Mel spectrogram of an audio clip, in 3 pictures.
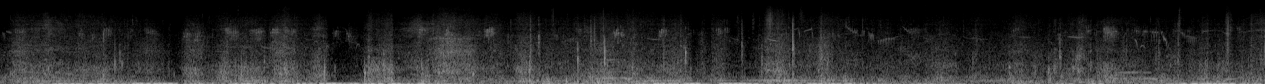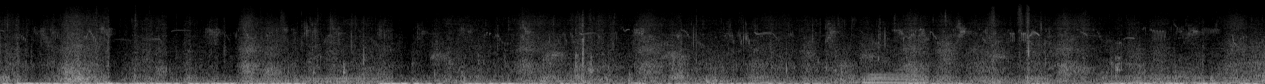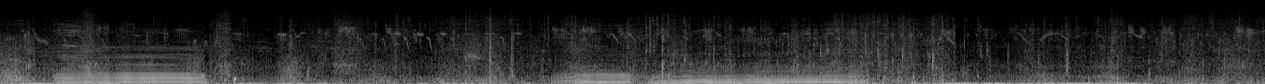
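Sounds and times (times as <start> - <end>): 
grazing cattle in a meadow: 0.0 - 37.9.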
